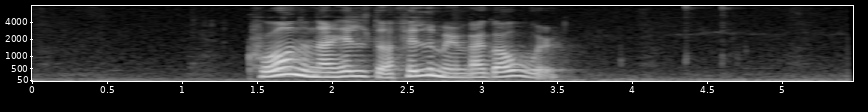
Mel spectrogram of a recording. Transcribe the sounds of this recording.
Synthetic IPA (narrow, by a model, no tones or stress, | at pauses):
kʰoːnənɑːɹhɪlt̪ʊɑːfɪlməɹnʋɑːɹɡowə̰ɹ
